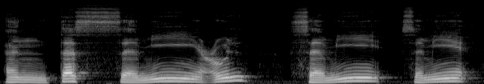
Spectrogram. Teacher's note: Anta, innaka, antas, because this drops, alif lam goes straight into the seen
